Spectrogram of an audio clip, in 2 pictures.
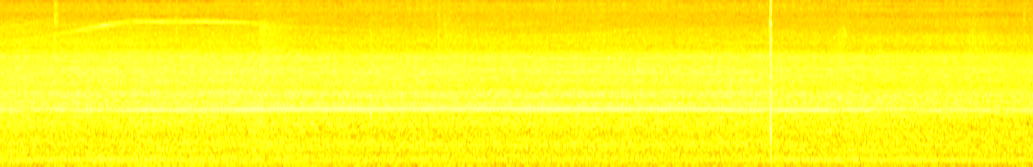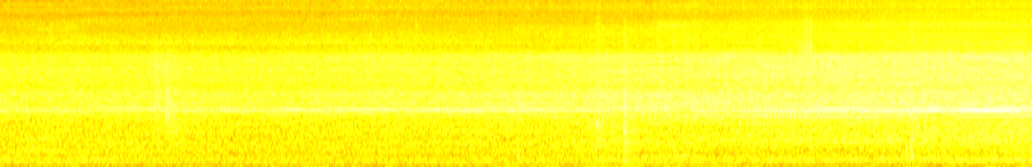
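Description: Gehl telehandler's diesel engine running steadily, with a steady high whine over it and a few brief clicks.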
